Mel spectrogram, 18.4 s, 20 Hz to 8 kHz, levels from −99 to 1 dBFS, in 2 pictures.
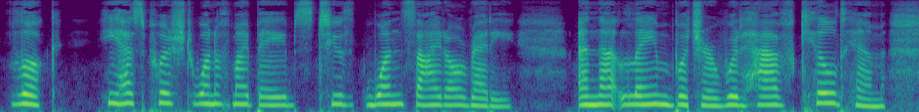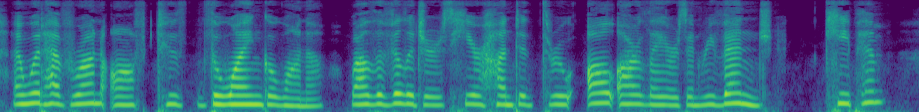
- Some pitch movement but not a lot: No, narrow, 2.1 semitones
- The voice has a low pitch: No, high, 230 Hz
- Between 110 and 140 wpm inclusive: Yes, slow, 135 wpm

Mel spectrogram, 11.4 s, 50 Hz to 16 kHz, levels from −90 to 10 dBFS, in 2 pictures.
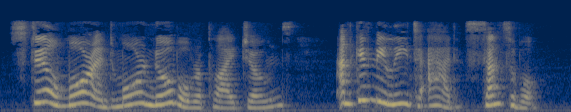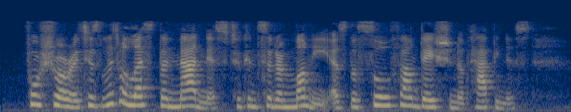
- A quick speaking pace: No, average, 165 wpm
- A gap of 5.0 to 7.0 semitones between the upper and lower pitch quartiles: Yes, wide, 5.6 semitones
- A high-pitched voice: Yes, very high, 255 Hz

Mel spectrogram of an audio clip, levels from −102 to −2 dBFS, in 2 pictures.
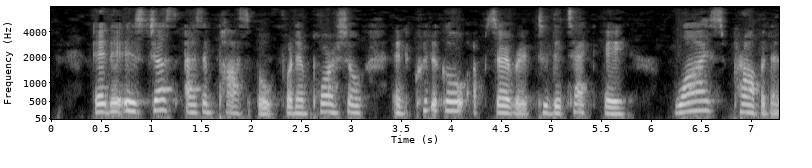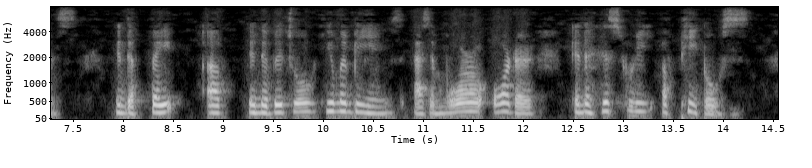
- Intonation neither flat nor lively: Yes, average, 3.9 semitones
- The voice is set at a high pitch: Yes, high, 205 Hz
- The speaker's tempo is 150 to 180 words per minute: Yes, average, 155 wpm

